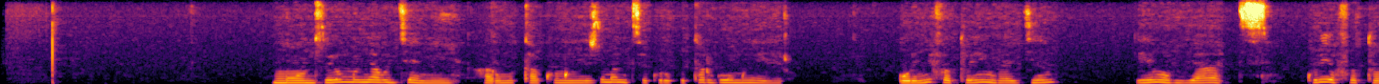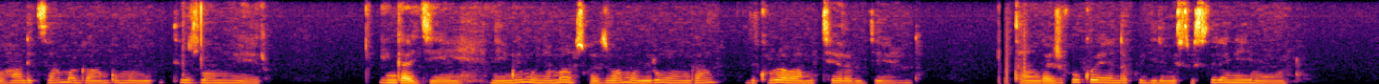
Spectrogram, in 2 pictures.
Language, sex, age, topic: Kinyarwanda, female, 25-35, education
